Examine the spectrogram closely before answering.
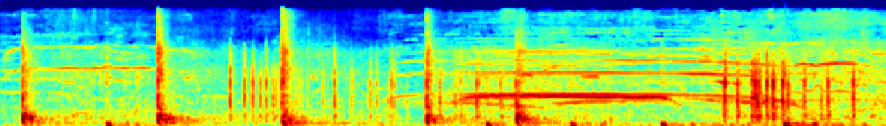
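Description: Fireworks boom loudly overhead.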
